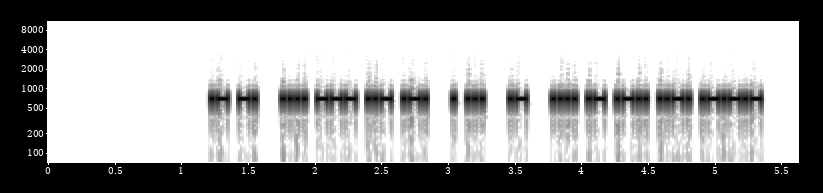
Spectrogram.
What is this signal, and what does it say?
Morse code, heard as a keyed tone, about 41 wpm, 700 Hz. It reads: AN HOUR ES A HALF.
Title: Sentences from Top 400 Words and Abbreviations 45wpm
